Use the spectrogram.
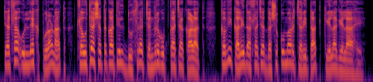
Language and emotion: Marathi, neutral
